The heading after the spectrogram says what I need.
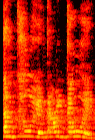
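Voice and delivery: loud high pleading warning; mock warning. A dream voice pleading loudly not to. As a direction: beg them not to, half-joking.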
